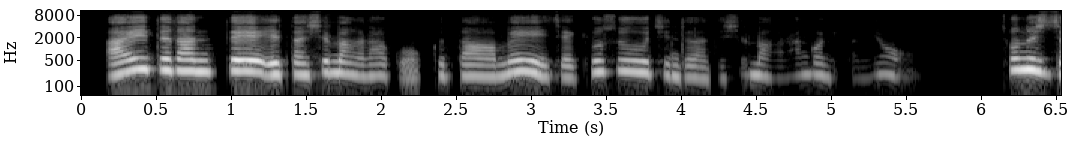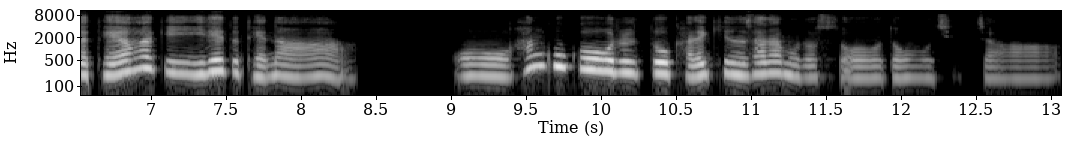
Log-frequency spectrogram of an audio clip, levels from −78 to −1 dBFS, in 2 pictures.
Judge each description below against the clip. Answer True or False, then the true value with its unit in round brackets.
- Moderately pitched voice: False (205 Hz)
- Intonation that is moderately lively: True (4.9 semitones)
